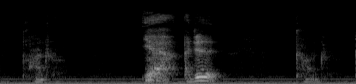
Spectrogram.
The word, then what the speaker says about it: Chondro: Chondro.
